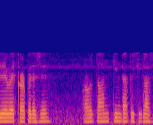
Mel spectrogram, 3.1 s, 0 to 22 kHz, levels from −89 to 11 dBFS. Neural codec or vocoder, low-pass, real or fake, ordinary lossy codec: codec, 16 kHz, 4 kbps, FunCodec, trained on Chinese and English, 50 frames a second; 7.2 kHz; fake; AAC, 16 kbps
